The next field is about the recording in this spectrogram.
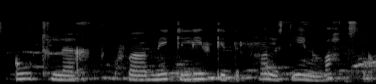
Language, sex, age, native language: Icelandic, female, 12, Icelandic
